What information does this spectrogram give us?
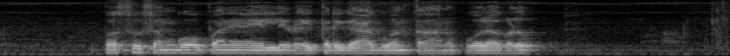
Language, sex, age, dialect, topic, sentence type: Kannada, male, 51-55, Central, agriculture, question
